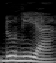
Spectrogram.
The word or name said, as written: dunia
